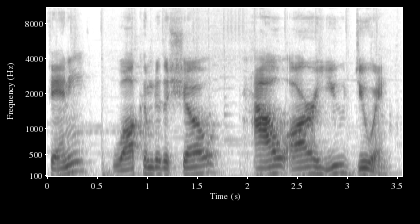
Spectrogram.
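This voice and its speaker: A man's voice: mid-range voice, takes it slowly, pushed and bright, faint music behind. A man hosting a podcast interview, upbeat and chatty, often restarting his sentences as he rambles toward his questions. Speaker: podcast host.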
